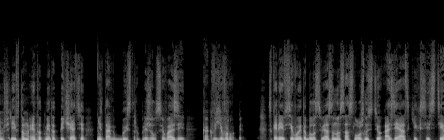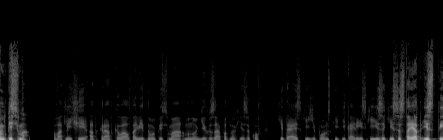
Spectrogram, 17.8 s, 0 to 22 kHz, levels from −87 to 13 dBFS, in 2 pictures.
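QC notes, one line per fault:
9.08–10.08 s, zipper noise: After "со сложностью азиатских систем", the speech drops about 25 dB. It falls in unsmoothed 1 dB steps, roughly thirty a second, and each step clicks.
16.04–17.28 s, zipper noise: After "языков китайский японский и", the level climbs about 25 dB. The same stepped 1 dB jumps produce a steady zipping tick.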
